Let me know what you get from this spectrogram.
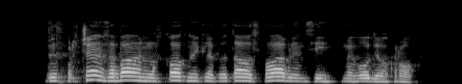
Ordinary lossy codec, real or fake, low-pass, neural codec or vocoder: none; fake; none; codec, 16 kHz, 16 kbps, FunCodec, trained on Chinese and English, 50 frames a second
